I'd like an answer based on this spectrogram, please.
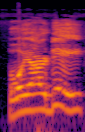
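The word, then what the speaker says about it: Boiardi: So we go from a fake woman to a real man, Ettore Boyardee. Boyardee. B-O-I-A-R-D-I, I think. It was an Italian last name, and it was pronounced essentially Boyardee.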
